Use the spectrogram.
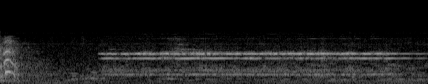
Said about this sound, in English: It was the house phone. Not my private line with the unlisted number. Only two people ever knew that number.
